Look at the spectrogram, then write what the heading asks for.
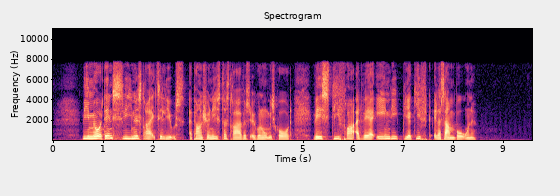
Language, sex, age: Danish, female, 60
